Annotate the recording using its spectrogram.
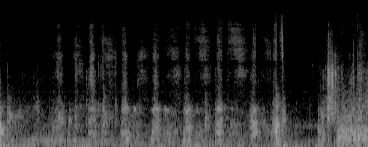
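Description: Large scissors cutting through paper pattern sheet: faint, irregular snipping and paper crackling, with one louder crackle about four and a half seconds in.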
